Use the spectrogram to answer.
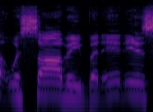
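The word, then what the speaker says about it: WASAPI: It's to tell you the spelling, and again, I just call it Wasabi, but it is spelt, hold on here, W-A-S-A-P-I.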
